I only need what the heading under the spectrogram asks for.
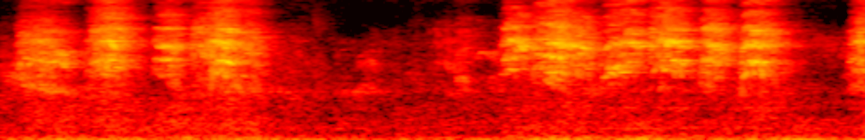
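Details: Parakeets calling in the open: short, sharp, scratchy squawks given in quick pairs, a pause of about a second, then a rapid run of several more shrill calls.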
